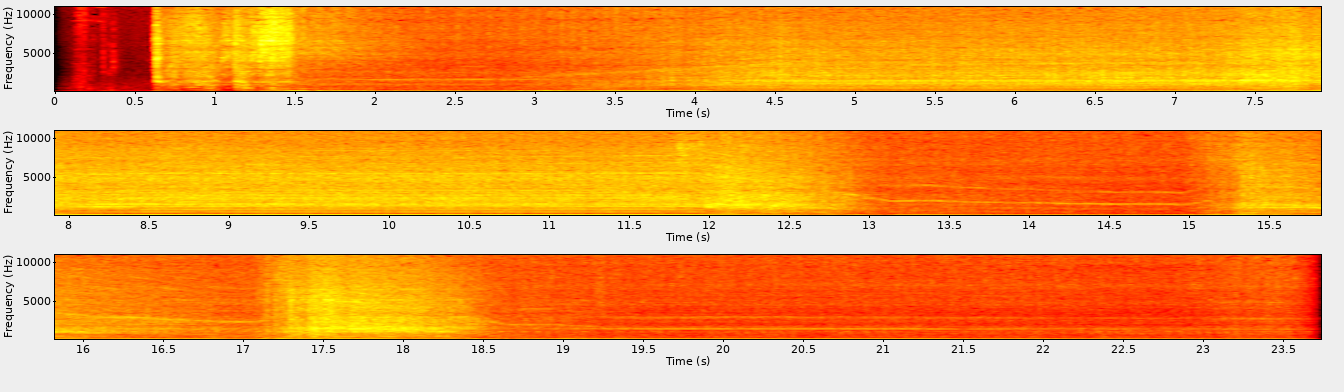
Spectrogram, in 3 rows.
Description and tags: Car - Start and Revving
Recording of a car starting, revving and idling
Vauxhall Omega 2.2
